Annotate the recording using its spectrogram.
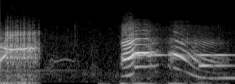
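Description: A brief noisy sound effect right at the start, then, after a short lull, a cartoon character's startled cry: one wavering, bleat-like yell that slides down in pitch in the last second.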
